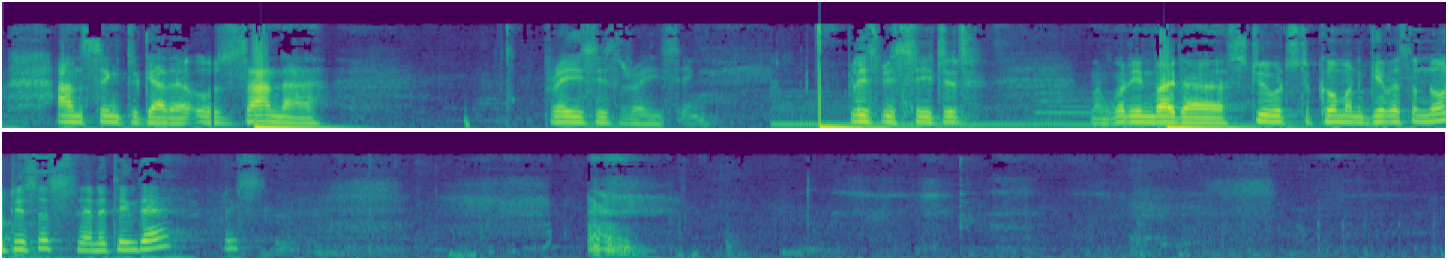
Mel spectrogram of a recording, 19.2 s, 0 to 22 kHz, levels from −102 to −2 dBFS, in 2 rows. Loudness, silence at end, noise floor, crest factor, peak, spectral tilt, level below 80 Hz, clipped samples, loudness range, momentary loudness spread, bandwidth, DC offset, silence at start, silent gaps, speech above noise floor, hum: -23 LUFS; 0 s; -61 dBFS; 26 dB; 0 dBFS; -5 dB/octave; -46 dBFS; under 0.1%; 19 LU; 24 LU; 11.5 kHz; under 0.1%; 0.05 s; none; 39 dB; none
